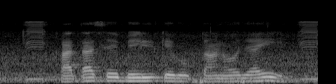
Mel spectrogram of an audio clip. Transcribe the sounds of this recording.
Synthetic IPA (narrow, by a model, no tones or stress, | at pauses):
kʰaːt̪asebiːlkebʱʊkt̪aːnɦod͡ʒaːi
